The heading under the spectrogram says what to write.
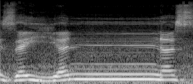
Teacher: ناک میں آواز چلی جاتی ہے اور گونج پیدا ہوتی ہے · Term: غنہ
